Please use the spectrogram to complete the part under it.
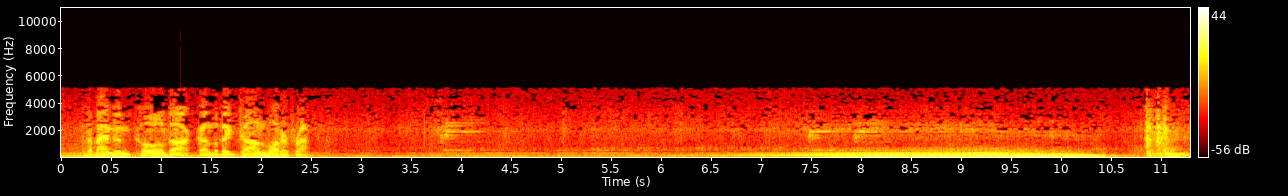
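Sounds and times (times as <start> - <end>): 
car engine approaching and stopping: 0.0 - 11.2
speech: 0.2 - 2.6.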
